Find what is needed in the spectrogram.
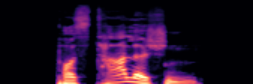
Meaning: inflection of postalisch: 1. strong genitive masculine/neuter singular 2. weak/mixed genitive/dative all-gender singular 3. strong/weak/mixed accusative masculine singular 4. strong dative plural
- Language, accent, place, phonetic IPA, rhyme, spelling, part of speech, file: German, Germany, Berlin, [pɔsˈtaːlɪʃn̩], -aːlɪʃn̩, postalischen, adjective, De-postalischen.ogg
